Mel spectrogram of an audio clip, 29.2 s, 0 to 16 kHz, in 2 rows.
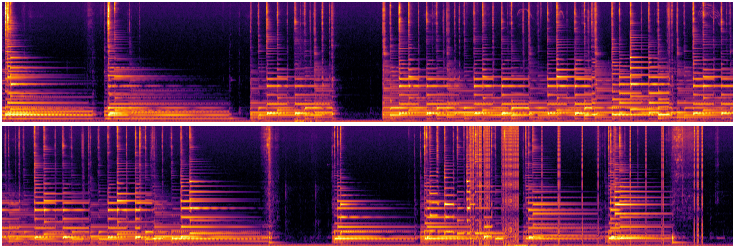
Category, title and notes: Music > Solo instrument
acoustic guitar pretty notes 1
knock, string, pretty, dissonant, twang, slap, solo, instrument, chords, acosutic, guitar, riff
